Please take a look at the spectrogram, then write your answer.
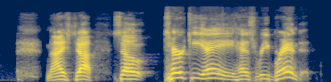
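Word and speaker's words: Türkiye: They are going by the real correct pronunciation in Turkey A. That's been geopolitical talk. Nice job. So Turkey A has rebranded. Yeah, you can call it Turkey, but it's really Turkey A.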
